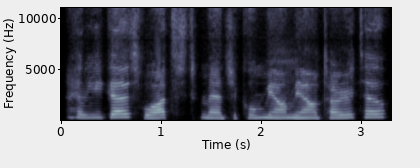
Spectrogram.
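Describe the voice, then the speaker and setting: Young woman gamer chatting, kinda high voice, dry teasing jokes, super dry sound. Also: flat delivery, unhurried, no echo, low-quality recording. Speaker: streamer. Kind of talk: casual gaming chat.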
